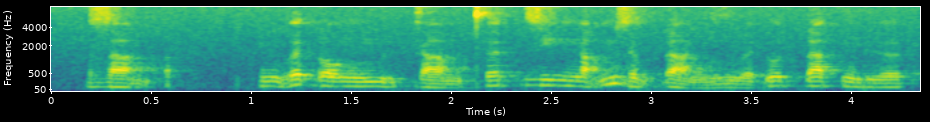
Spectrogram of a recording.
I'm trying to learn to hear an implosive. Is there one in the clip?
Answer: yes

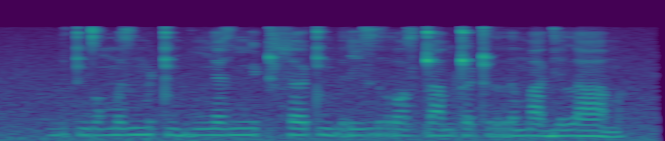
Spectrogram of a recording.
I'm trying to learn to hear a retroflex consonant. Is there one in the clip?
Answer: yes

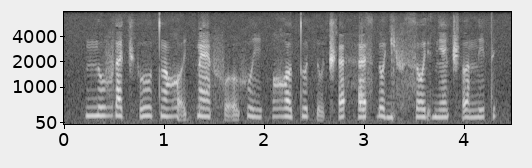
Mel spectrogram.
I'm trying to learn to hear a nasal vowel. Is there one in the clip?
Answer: yes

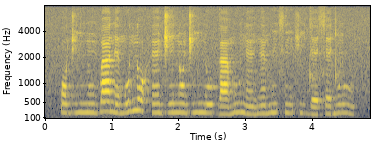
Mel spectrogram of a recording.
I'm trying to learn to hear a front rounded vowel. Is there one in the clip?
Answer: no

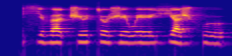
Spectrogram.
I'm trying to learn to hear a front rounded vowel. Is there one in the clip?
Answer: no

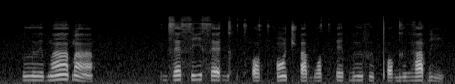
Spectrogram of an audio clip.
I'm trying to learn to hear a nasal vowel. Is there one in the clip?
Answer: yes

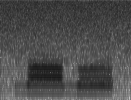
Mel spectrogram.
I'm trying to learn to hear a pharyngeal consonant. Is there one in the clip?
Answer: no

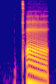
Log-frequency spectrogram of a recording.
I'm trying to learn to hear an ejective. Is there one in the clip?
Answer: yes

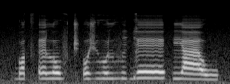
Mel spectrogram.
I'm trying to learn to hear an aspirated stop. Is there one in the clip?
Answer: no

